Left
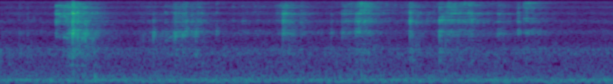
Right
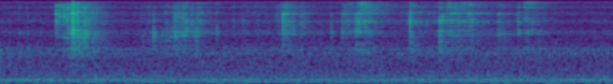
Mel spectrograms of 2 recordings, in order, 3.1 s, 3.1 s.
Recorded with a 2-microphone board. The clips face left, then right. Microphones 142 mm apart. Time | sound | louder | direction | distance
0.3 | keys jangling | left 1 dB | 45° left (ahead or behind) | 2 m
